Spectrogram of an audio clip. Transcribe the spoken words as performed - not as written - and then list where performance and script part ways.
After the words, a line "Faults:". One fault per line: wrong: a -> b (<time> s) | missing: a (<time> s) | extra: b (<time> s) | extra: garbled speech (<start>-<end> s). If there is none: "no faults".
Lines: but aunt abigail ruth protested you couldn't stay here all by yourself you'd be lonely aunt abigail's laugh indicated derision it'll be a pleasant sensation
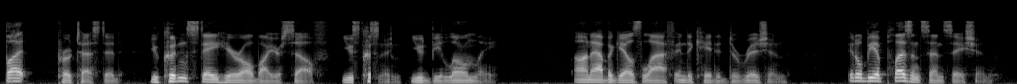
but protested you couldn't stay here all by yourself [garbled] you'd be lonely aunt abigail's laugh indicated derision it'll be a pleasant sensation
Faults:
missing: aunt abigail ruth (0.3 s)
extra: garbled speech (3.4-4.0 s)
